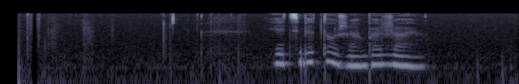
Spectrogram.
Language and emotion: Russian, neutral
